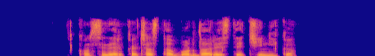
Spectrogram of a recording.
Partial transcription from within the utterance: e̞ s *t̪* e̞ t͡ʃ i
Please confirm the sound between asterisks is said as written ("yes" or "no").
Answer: yes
